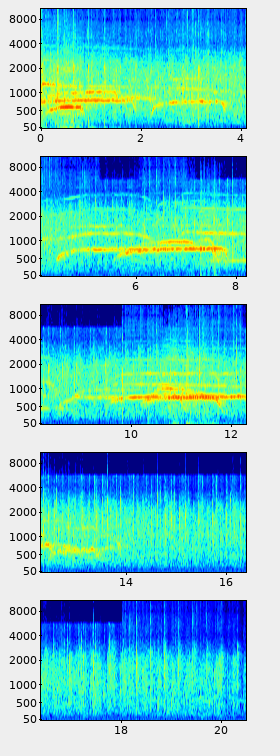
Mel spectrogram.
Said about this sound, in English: Mayor, can we suspend the rules and applaud that proclamation?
